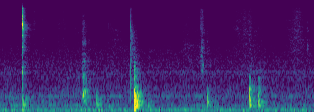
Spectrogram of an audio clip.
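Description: Scrapbook-paper pumpkins being handled and set down on a tabletop: about five separate soft knocks and paper rustles, the loudest a little before the middle.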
